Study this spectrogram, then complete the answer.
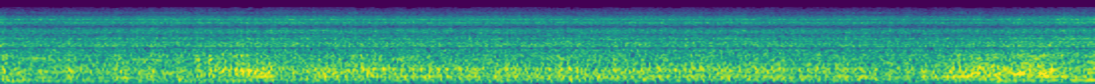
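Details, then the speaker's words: Husqvarna snow thrower small engine with a faulty governor, racing at about three times proper rpm. Shrill, steady, high-pitched scream with no dips; overspeed from the governor. "all right we got lift off but we are running it about three times the proper RPM let's just turn it on and if I manually govern it I can get it to a about the right speed"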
